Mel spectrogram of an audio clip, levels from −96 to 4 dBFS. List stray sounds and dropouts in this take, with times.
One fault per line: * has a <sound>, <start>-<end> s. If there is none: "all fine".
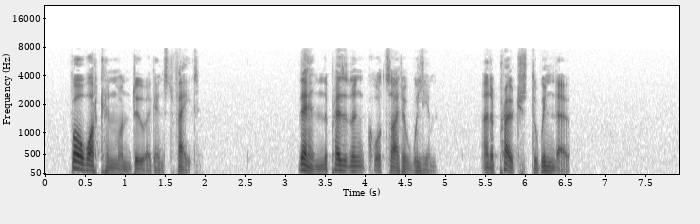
all fine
